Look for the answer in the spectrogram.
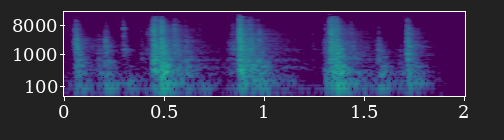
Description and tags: Locked doorknob rattle 3
Insistent testing of a locked doorknob recorded in studio (clean recording)
test, rattle, trapped, shake, locked, handle, jiggle, doorknob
